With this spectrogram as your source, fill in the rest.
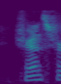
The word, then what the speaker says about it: transfer: Transfer is to change from one to another. It's a verb. How many syllables are in transfer? 2. Stress on the first.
